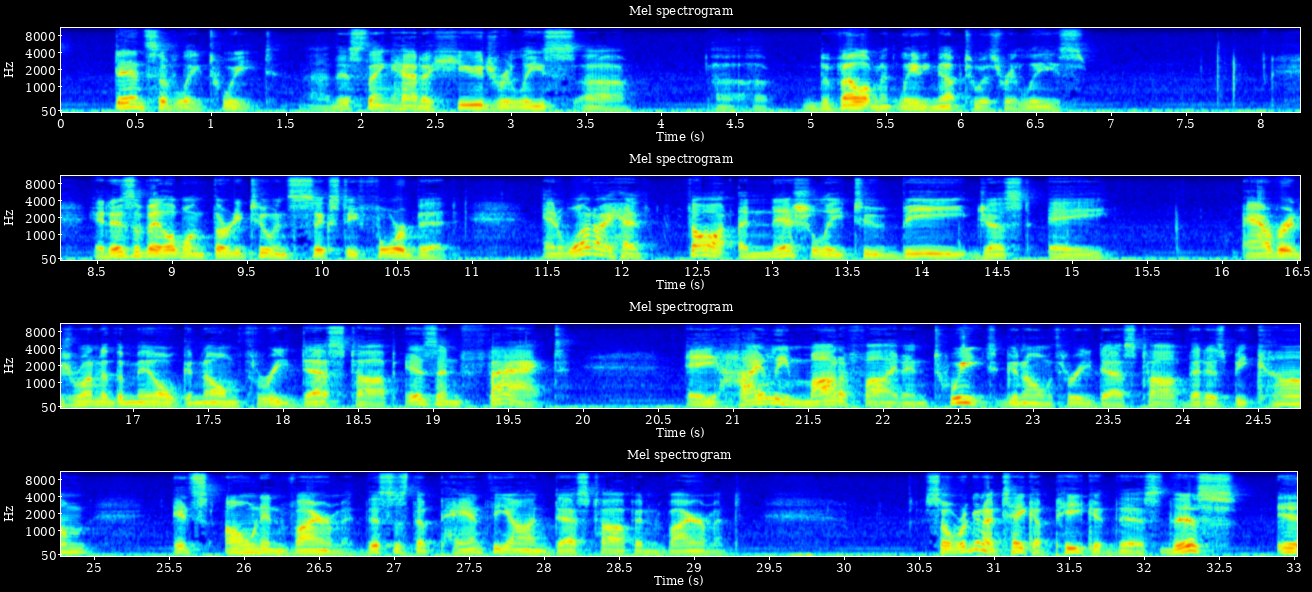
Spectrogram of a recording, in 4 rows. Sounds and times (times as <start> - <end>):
Speech: 0.0 - 6.9, 8.4 - 15.3, 16.1 - 20.0, 20.7 - 29.4, 30.5 - 33.0.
